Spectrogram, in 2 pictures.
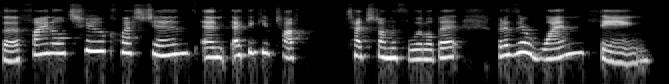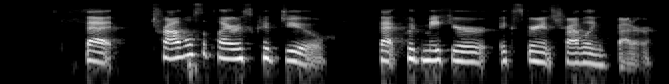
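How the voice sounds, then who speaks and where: A woman with an American accent, high-pitched with very wide pitch swings, at a fairly slow pace on a very clean recording with a silent background. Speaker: podcast host and travel advisor. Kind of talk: interview, casual conversation.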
